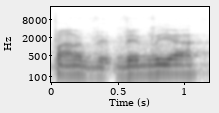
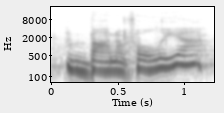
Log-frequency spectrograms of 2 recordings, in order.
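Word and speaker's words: Bonavoglia: Now I hear from Bonavivlia. I'm sorry, I cannot say your last name. I apologize. I know the G is silent, but I'm sorry. My name is Bonavolia.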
